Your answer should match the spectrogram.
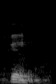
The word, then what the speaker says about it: kiln: I've seen them, but I didn't know they are called kiln. How do you pronounce that? Kiln or kin? Clean. Why isn't it? Kiln, kiln, kiln. So L is pronounced kiln.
